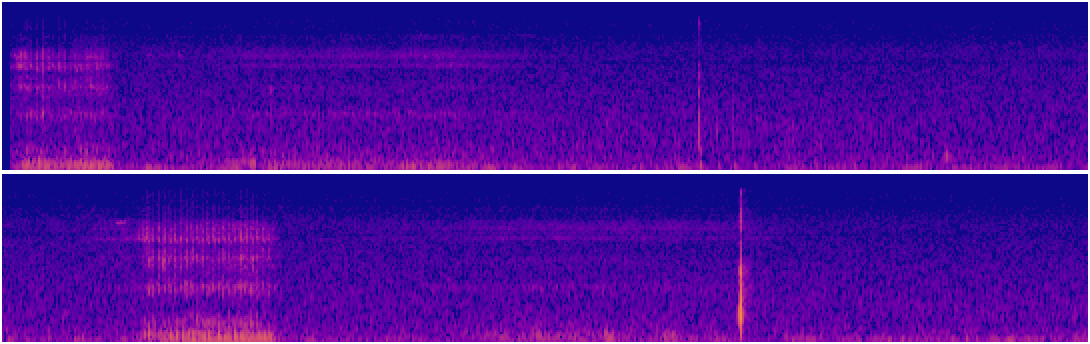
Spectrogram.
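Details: Sleeping dog snoring indoors: two rough, low breathy snores about eight seconds apart, with a quiet room between and a sharp click near the end.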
